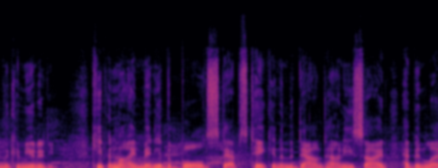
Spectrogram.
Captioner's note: chants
